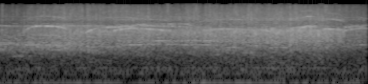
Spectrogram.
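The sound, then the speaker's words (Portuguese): Applause for the police of Ceará, Brazil, and its public security secretary: a crowd applauds steadily for the whole few seconds, dense clapping at an even loudness, with faint high whistling tones drifting over the noise and no talking. “Aplauso para a polícia cearense e aplauso para o secretário que fala sobre isso”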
